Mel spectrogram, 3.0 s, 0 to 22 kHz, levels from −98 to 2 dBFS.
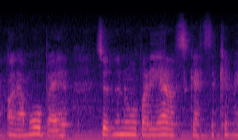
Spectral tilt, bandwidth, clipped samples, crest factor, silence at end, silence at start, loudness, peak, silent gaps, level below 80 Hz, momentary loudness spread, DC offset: -6.5 dB/octave; 14 kHz; under 0.1%; 16 dB; 0 s; 0 s; -39 LUFS; -22 dBFS; none; -54 dBFS; 8 LU; under 0.1%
